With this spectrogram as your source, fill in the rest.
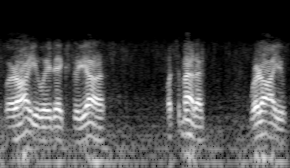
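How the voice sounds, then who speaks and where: A man's voice: mid-range voice, flat delivery, normal speed, natural voice. Man acting an anxious muffled radio operator. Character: radio operator anxiously trying to raise another station. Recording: muffled, hissy 1938 radio broadcast.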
